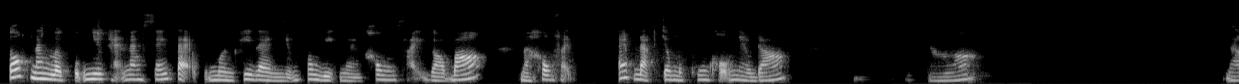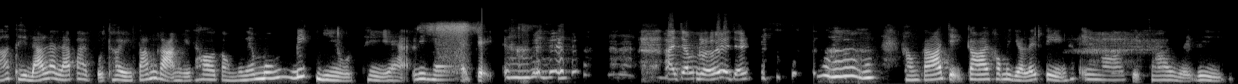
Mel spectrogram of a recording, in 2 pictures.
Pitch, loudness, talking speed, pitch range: 230 Hz, -18 LUFS, 190 wpm, 200-285 Hz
